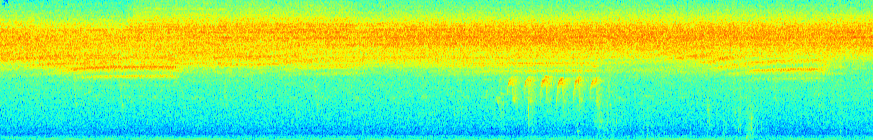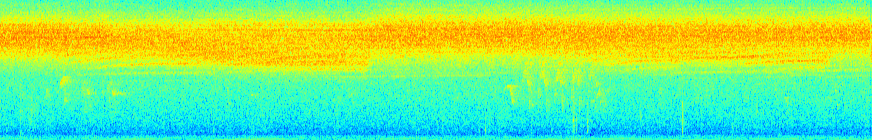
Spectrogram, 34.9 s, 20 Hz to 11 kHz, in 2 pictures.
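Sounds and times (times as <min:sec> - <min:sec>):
cicadas shrilling: 0:00.0 - 0:34.9
low steady hum: 0:00.0 - 0:34.9.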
